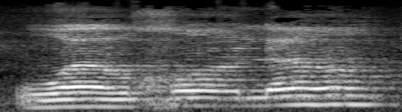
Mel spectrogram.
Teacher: Untuk huruf qaf dengan ta, walaupun qalqalah sughra tapi tebal juga sebab dia lantunkan diri dia sendiri.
